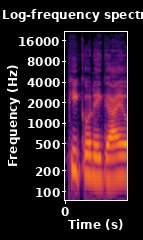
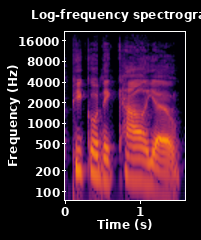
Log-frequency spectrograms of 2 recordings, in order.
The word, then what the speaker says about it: pico de gallo: The contestants and even Judge Paul Hollywood were mispronouncing the name guacamole and said guacamole and pico de gallo as pico de callo.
